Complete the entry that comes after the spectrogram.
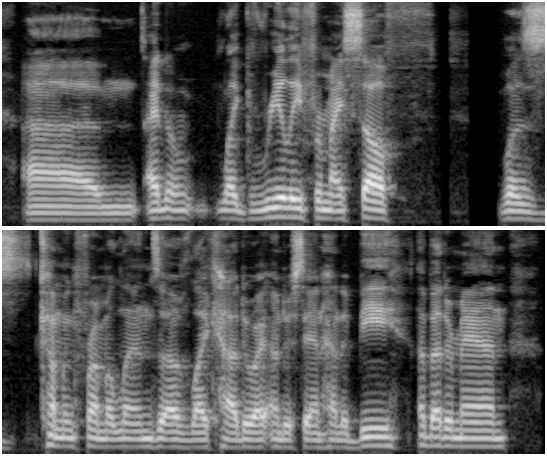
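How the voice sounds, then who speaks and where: A man speaks with an American accent at a fairly low pitch and a moderate pace. His monotone, flat intonation comes through on a very clean recording with a silent background. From Chicago, Illinois. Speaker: men's mental health coach and Reiki healer. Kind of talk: casual interview chat. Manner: relaxed, smooth.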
